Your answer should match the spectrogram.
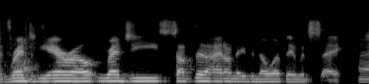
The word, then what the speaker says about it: Ruggiero: I'm followed by fellow Italian American and singer songwriter Ruggiero. Ruggiero. How does everybody pronounce it? Well, everybody pronounces it different, but Yeah, actually the real pronunciation would be Ruggiero. Ruggiero.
